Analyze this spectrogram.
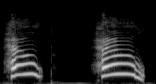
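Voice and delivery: very high, loud cry under attack; terrified boy screaming for help; desperate shout. Acted. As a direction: shriek for help as the bats swarm. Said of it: "He makes himself into a ball and shouts".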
